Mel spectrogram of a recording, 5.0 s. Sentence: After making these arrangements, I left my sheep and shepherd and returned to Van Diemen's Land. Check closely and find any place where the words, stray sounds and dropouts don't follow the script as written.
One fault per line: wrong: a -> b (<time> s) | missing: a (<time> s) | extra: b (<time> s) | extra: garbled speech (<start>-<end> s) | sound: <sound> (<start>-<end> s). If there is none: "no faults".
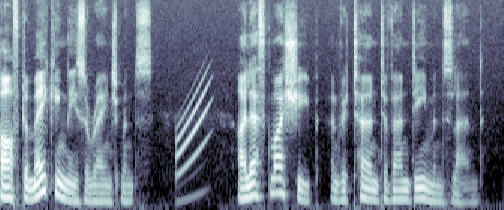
sound: chirp (1.8-2.2 s)
missing: shepherd and (3.4 s)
